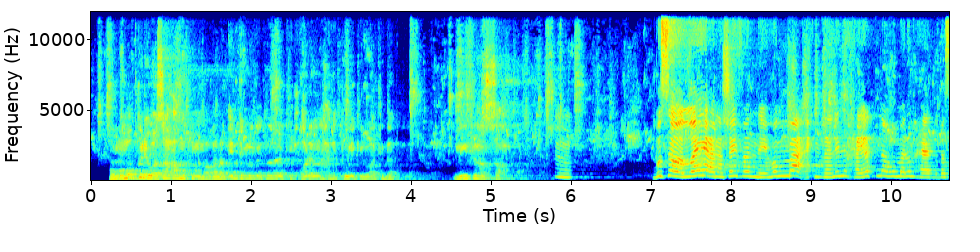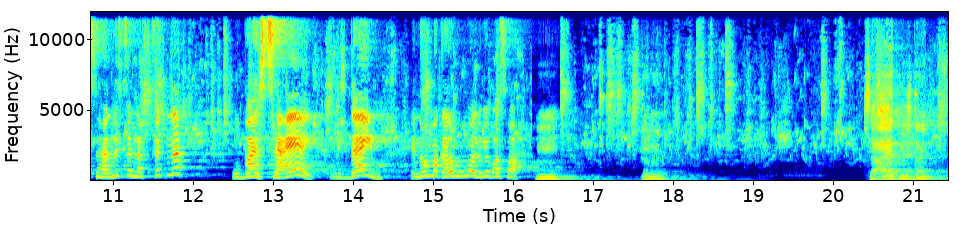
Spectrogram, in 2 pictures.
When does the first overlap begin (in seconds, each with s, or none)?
none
